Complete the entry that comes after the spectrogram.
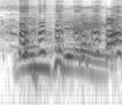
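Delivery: high false start, breaking into laughter; attempted narrator voice, much too high. Shown as a demonstration. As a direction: narrator opening that cracks up laughing. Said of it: "I have to do my narrator voice".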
